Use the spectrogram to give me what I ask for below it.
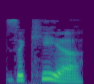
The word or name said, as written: Zakiya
